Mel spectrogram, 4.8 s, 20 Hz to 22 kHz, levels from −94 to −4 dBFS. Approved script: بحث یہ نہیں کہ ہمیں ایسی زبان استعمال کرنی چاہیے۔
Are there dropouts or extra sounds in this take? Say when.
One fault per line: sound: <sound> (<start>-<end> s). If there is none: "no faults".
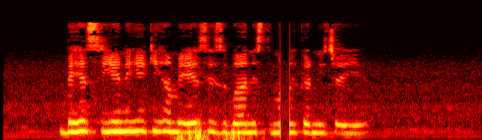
sound: dropout (2.8-2.9 s)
